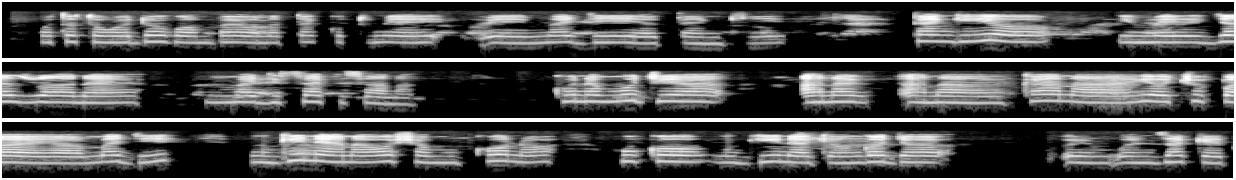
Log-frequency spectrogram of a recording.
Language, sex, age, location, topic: Swahili, female, 36-49, Wajir, health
